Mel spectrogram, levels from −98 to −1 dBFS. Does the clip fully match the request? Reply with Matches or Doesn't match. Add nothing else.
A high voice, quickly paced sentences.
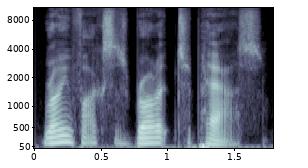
Doesn't match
